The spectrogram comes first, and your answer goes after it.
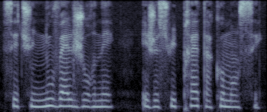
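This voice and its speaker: Female reader for beginner lessons, calm and careful, flat even delivery, dry close sound. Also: lowish voice, a little slow, dry recording. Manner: calm, careful, clearly spaced phrases. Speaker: French reader for learners. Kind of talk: slow scripted reading for beginners.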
